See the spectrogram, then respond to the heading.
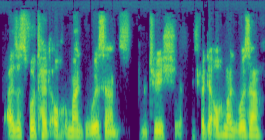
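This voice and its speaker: Casual podcast guest in his thirties, husky and dry, chatty and full of fillers. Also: on the high side, very fast, no room sound. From Berlin, Germany. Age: 30s. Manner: rambling, many fillers and restarts. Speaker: podcast guest, camper van renter. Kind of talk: casual interview chat.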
